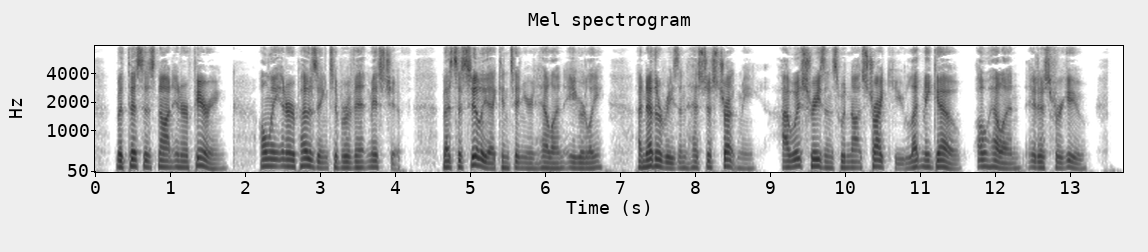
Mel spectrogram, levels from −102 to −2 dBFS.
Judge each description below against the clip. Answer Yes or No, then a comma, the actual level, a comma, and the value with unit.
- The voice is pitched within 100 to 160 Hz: Yes, medium, 140 Hz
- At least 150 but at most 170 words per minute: Yes, average, 160 wpm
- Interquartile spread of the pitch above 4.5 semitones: No, average, 3.4 semitones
